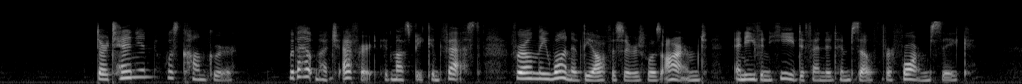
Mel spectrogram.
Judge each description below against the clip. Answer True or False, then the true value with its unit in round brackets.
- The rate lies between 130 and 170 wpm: True (145 wpm)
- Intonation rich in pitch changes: True (6.6 semitones)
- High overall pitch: True (230 Hz)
